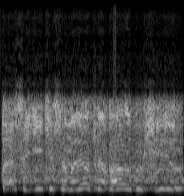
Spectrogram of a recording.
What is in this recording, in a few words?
landing, dialogs russian; midway jpn; War Thunder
